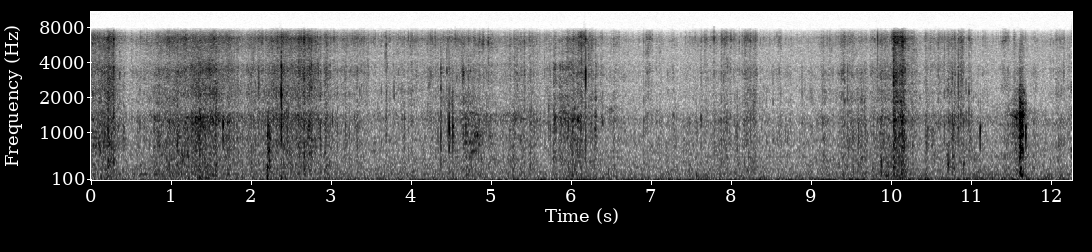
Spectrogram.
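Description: Leaves rustle as a hand brushes through them.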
